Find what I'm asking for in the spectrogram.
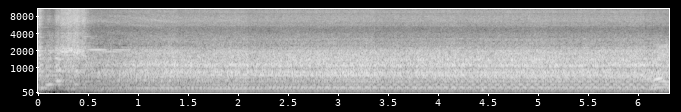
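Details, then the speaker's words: Rebuilt Rochester two-barrel carburetor tested on a running engine after building oil pressure. A short crank catches at once and settles to a steady idle, set rather high, suggesting possible vacuum leaks: easy start. "see it started right up with no problem"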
